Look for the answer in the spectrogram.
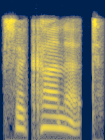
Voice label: "Sakonnet River", English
